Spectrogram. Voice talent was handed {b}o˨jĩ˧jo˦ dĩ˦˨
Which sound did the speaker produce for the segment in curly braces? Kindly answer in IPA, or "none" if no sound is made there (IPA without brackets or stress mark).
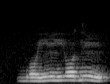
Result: b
